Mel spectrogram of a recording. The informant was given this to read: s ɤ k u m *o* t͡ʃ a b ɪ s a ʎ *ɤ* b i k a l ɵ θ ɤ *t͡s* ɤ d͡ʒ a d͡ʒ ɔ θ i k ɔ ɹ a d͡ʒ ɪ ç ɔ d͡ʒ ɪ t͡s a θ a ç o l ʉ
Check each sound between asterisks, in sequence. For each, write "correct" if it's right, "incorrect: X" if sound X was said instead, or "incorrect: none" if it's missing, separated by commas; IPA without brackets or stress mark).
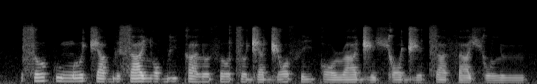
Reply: incorrect: ɤ, incorrect: ɔ, correct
